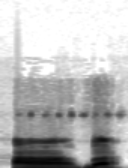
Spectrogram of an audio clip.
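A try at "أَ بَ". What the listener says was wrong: jangan panjang. Aba, aba, gitu. Pendek-pendek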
